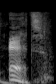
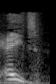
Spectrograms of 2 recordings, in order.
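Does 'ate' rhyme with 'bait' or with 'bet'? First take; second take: bet; bait. First: The word rhymes with bet. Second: The word rhymes with bait. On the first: This is how a Gloucester speaker says it. "I'm from Gloucester, so I say et" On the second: This is how a London speaker says it. "If I was from London, I'd say 8"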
